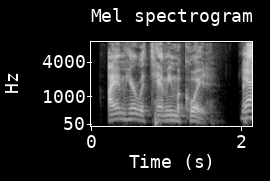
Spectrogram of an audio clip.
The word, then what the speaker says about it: McQuoid: I am here with Tami McQuoid. Yes. I said that right. You said it right. But it's spelled. Yeah. McQuoid. It's the 3 vowels in a row. It throws people way off.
